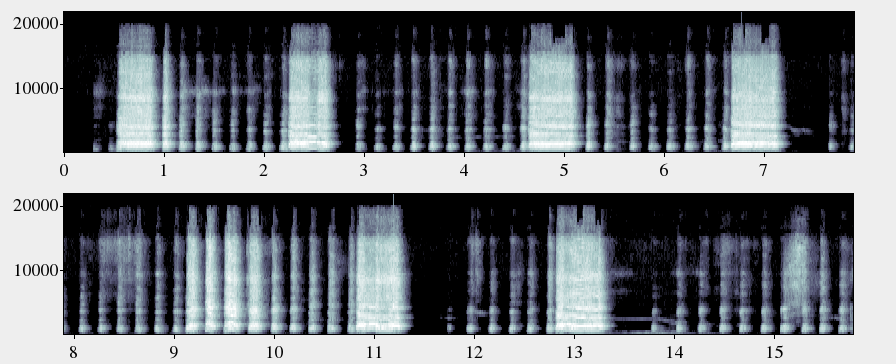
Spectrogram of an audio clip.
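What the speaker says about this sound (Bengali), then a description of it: "মুরগিটা ভয় পেয়েছে।" A frightened hen sitting on duck eggs clucks loudly and repeatedly, with sharp squawking bursts between rapid runs of clucks, close to the listener and without talk.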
